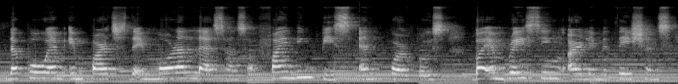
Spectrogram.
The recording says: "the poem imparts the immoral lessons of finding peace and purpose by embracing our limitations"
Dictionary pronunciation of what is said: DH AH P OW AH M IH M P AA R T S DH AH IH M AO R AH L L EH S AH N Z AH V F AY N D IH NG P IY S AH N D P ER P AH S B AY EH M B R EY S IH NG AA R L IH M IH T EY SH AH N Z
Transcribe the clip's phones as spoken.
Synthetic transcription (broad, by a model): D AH P OW AH M IH M P AA R T S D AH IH M AO R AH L L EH S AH N S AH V F AY N D IH NG P IY S AH N D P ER P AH S B AY EH M B R EY S IH NG AA R L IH M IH T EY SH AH N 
